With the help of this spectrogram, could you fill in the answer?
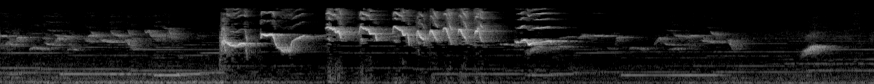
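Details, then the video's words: Oriental magpie-robin singing a lure song for training, meant to set off quick rolling song. Soft warbling opens, then loud bursts of rapid chattering, rattling notes and swooping whistles, fading to scattered short whistles. A low tonal hum sits beneath. "PANCINGAN KICAUAN KACER CEPAT NGEROL"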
